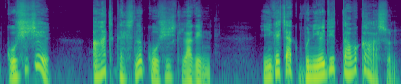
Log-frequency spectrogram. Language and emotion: Kashmiri, disgusted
